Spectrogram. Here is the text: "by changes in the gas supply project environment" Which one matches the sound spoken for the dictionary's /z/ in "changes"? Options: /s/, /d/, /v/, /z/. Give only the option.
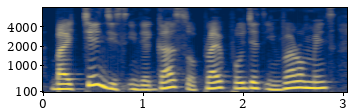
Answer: /s/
